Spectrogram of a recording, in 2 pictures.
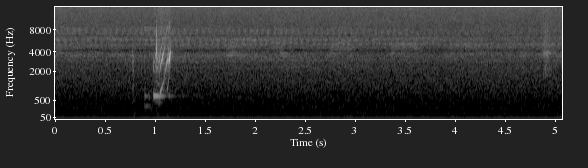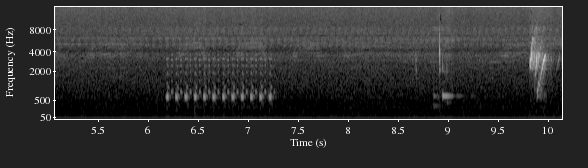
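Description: A video game plays a short chiming sound effect.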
